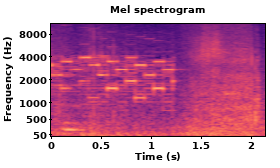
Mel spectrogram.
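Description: Phone ringtone melody: a quick run of bright, high electronic notes plays for about a second, then breaks off into a steady background hiss.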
